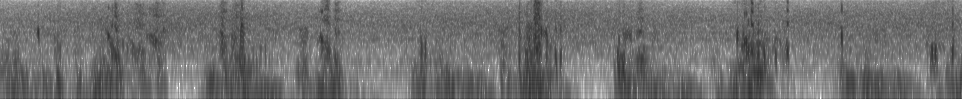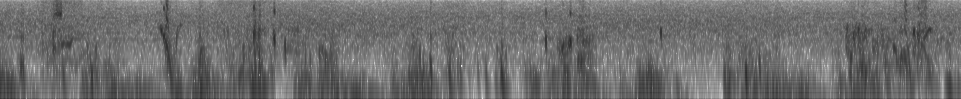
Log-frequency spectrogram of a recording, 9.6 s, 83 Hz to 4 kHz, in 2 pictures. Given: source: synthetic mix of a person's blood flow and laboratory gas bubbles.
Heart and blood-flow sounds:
Doppler ultrasound of blood flow; precordium
0.15-0.24 s: bubbles
0.26-0.34 s: bubbles
0.52-0.84 s: bubbles
1.09-1.36 s: bubbles
1.47-1.72 s: bubbles
2.07-2.18 s: bubbles
2.48-2.85 s: bubbles
3.06-3.25 s: bubbles
3.66-3.98 s: bubbles
4.17-4.25 s: bubbles
4.62-4.80 s: bubbles
4.88-5.40 s: bubbles
5.57-5.73 s: bubbles
5.78-6.51 s: bubbles
6.88-7.39 s: bubbles
7.50-7.80 s: bubbles
8.07-8.15 s: bubbles
8.42-8.65 s: bubbles
9.01-9.62 s: bubbles
From the record:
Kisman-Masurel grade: 243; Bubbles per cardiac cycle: several, 3 to 8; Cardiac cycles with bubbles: 100%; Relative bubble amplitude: loud (0.450 to 0.775); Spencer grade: 3 (all of the cardiac periods contain showers or single bubble signals, but not dominating or overriding the cardiac motion signals); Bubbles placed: anywhere in the cardiac cycle

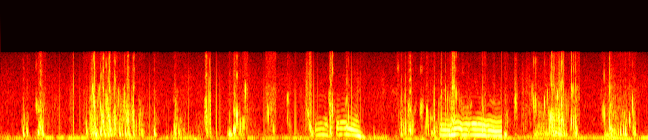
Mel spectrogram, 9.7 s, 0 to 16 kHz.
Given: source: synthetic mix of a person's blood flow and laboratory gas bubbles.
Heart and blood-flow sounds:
Doppler ultrasound of blood flow; subclavian vein
0.31-0.45 s: bubbles
0.52-0.68 s: bubbles
1.23-2.17 s: bubbles
2.28-2.40 s: bubbles
2.59-2.79 s: bubbles
3.05-3.14 s: bubbles
3.41-3.73 s: bubbles
3.98-4.13 s: bubbles
4.29-4.37 s: bubbles
4.58-4.72 s: bubbles
4.92-5.04 s: bubbles
5.16-5.25 s: bubbles
5.92-6.25 s: bubbles
6.29-7.08 s: bubbles
7.17-7.29 s: bubbles
7.37-7.44 s: bubbles
7.54-7.63 s: bubbles
7.70-7.75 s: bubbles
7.96-8.69 s: bubbles
8.99-9.55 s: bubbles
From the record:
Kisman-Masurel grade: 242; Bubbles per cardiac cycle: several, 3 to 8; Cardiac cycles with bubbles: 100%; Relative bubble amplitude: moderate (0.250 to 0.450); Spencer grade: 3 (all of the cardiac periods contain showers or single bubble signals, but not dominating or overriding the cardiac motion signals); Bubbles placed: anywhere in the cardiac cycle

